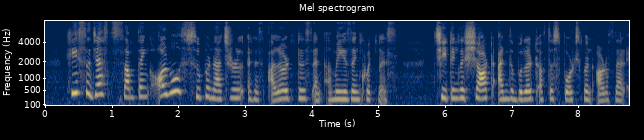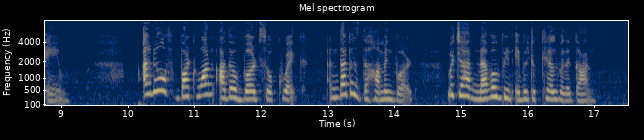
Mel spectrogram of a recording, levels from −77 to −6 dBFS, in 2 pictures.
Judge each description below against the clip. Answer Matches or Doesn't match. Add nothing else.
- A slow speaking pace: Doesn't match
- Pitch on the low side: Doesn't match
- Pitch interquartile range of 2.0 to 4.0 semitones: Doesn't match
